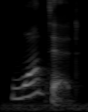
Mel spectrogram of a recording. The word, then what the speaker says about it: wanted: So as we see, want ends in a T, and we simply add our ending and pronounce it wanted.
